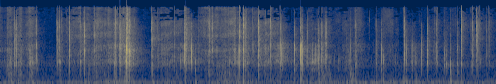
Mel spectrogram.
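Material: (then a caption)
Plastic. Long nails tap and scratch the surface of a mint plastic case with stickers on a Nintendo Switch Lite. Quick, bright clicks and crinkly scraping bursts run throughout with almost no low end, ending short and dry.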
